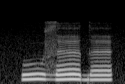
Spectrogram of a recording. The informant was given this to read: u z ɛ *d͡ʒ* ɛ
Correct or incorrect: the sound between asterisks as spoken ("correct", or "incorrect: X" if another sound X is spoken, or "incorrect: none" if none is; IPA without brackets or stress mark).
incorrect: d̪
